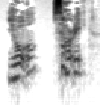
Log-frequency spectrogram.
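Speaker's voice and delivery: strangled outburst. Ed answers Flora's apology in a strangled, high voice. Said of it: "His voice was strangled and high".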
